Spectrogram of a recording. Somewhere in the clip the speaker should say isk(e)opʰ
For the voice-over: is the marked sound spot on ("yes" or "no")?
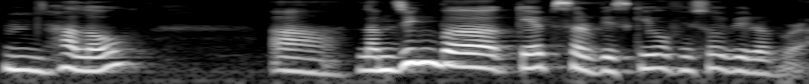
no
